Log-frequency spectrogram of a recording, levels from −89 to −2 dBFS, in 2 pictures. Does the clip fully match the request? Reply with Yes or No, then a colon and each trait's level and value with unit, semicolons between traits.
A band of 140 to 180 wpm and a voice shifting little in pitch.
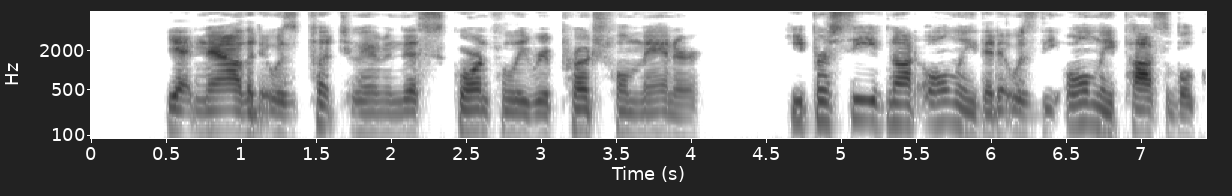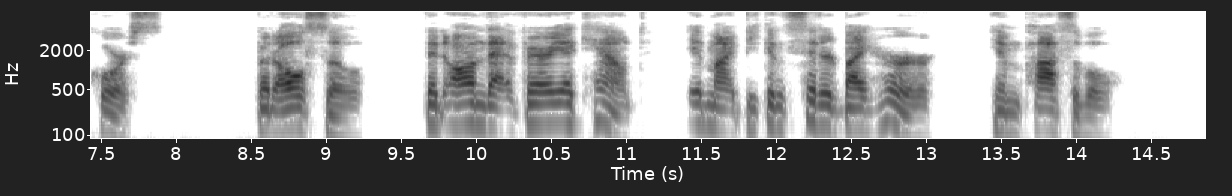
No: average, 155 wpm; average, 4.9 semitones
